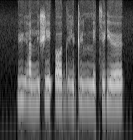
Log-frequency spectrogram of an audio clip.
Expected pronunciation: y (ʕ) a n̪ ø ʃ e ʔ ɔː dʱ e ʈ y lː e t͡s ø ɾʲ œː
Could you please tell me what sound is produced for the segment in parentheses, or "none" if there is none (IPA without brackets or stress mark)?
ɦ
